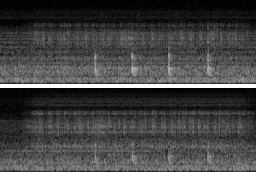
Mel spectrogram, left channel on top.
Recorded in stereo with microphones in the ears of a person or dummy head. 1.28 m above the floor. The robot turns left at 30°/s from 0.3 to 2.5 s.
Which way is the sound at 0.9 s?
35° left (ahead or behind).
